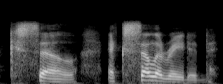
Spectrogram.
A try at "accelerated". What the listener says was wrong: So what you're doing, you're pronouncing a hard R sound right here.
